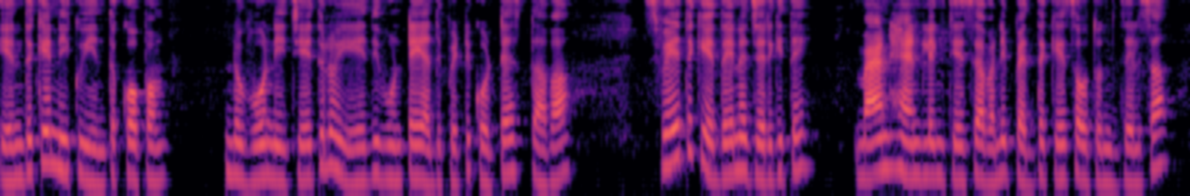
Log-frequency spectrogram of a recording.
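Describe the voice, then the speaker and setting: A woman's voice: on the low side, a little fast, close to an everyday voice. A woman voicing Abhiram, a bossy, protective young man who gives stern orders. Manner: stern, commanding.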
